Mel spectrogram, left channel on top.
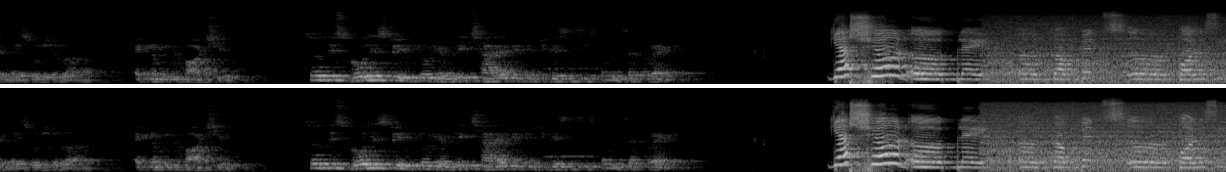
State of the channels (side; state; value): left; noise; hiss, 29 dB below the sound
